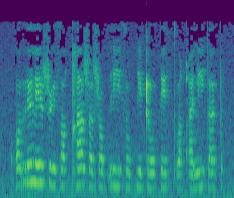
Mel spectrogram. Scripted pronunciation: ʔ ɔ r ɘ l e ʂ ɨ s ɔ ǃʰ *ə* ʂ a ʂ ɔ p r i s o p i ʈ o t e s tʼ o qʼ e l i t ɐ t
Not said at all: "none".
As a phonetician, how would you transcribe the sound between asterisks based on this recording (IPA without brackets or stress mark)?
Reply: a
